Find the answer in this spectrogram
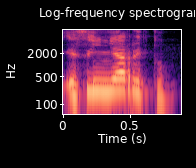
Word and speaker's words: Iñárritu: Like I sometimes say Iñárritu when I know it's Iñárritu. I say Iñárritu. So there you go. No, it's Iñárritu. It's Iñárritu.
